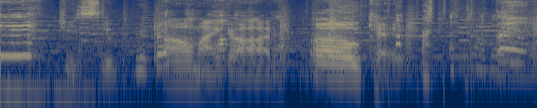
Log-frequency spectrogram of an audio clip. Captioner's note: laughs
